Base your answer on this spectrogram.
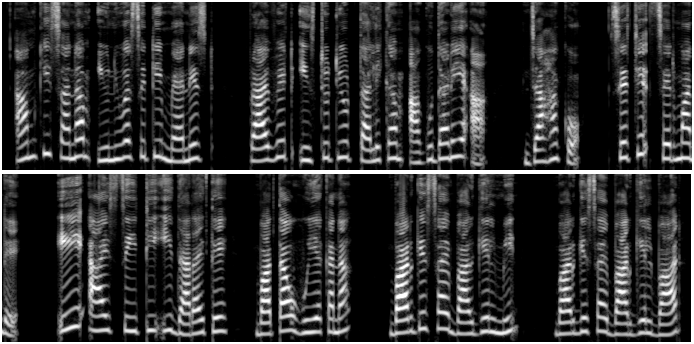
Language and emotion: Santali, neutral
